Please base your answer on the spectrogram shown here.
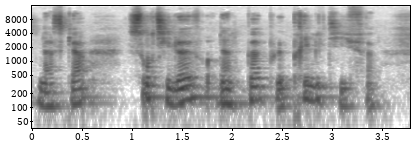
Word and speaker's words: Nazca: Donc les géoglyphes de Naska, donc c'est noté N A Z C A mais ça se prononce Naska sentit l'œuvre d'un peuple primitif.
